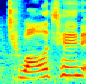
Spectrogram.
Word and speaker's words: Tualatin: is where the name comes from so uh Tualatin is proper pronunciation if you're new to the area or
